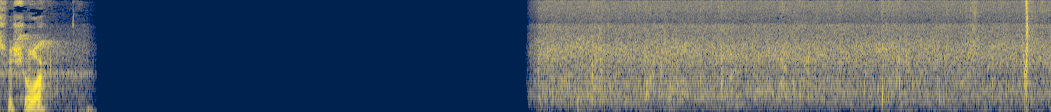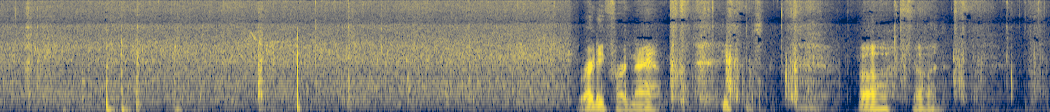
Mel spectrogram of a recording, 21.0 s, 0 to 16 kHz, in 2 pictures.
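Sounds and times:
creek running: 5.3s - 20.9s
footsteps on wooden planks: 10.2s - 14.2s, 17.2s - 18.8s, 19.4s - 21.0s.

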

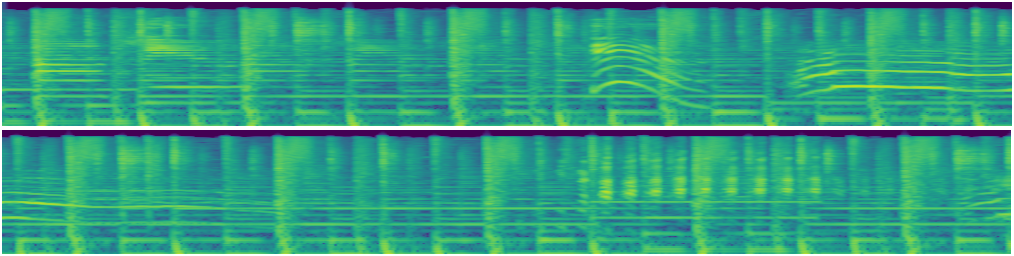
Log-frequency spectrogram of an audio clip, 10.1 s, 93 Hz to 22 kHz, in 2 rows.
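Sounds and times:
upbeat children's music: 0.0s - 10.0s
cartoon werewolf howl: 3.9s - 6.8s.

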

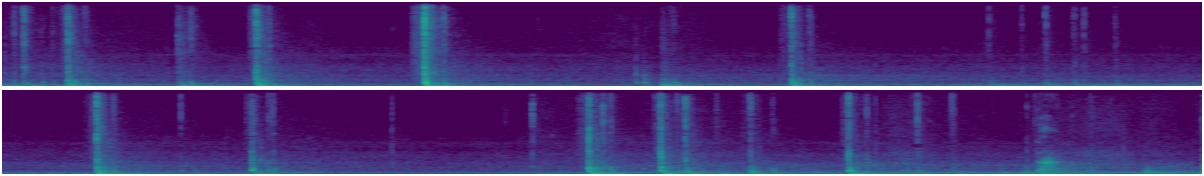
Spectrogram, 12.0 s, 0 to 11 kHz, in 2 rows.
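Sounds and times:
keyboard keystrokes: 8.6s - 10.9s.

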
